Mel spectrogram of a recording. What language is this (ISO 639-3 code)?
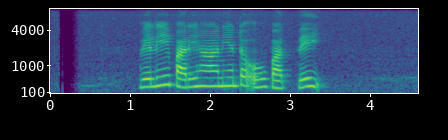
sin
